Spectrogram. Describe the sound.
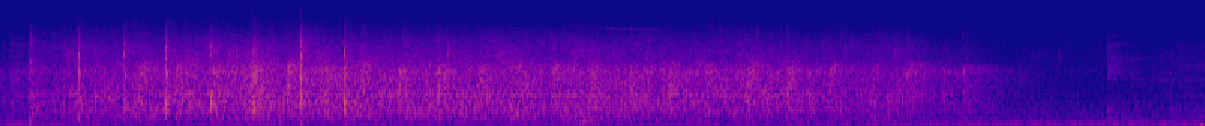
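Audience applause welcoming a speaker to a morning talk before a community of Christian scholars, with steady clapping and sharp individual claps that fades out over about seven seconds.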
